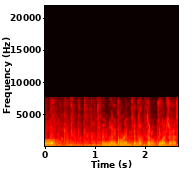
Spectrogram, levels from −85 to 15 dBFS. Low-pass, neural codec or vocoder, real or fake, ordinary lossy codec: none; codec, 16 kHz, 2 kbps, FunCodec, trained on LibriTTS, 25 frames a second; fake; none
